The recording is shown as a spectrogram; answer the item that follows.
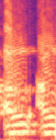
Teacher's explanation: तो अनुस्वार का उच्चारण सबसे पहले नाक से होगा, उसके बाद मुख से होगा।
